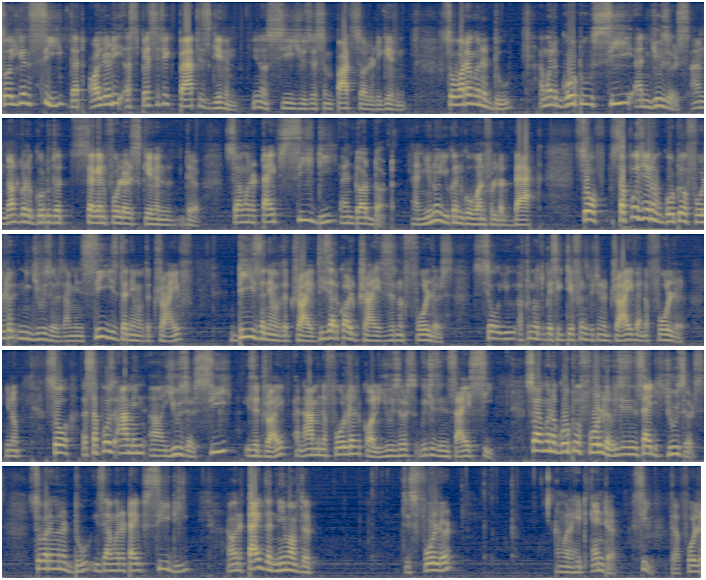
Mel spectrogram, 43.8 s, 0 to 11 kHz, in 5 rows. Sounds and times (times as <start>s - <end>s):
Speech: 0.0s - 39.1s, 40.1s - 40.8s, 41.9s - 43.8s.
